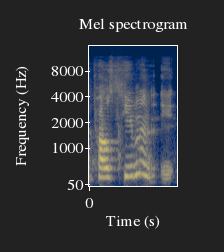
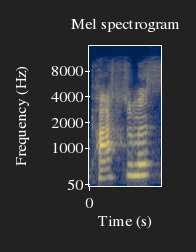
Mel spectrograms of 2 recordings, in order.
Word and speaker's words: posthumous: no but it's a post-human uh poster posthumous is how you pronounce that posthumous type of gesture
